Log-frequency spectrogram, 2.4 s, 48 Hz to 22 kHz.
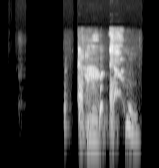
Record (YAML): three_cough_length: 2.4 s
three_cough_amplitude: 26981
three_cough_signal_mean_std_ratio: 0.44
survey_phase: beta (2021-08-13 to 2022-03-07)
age: 18-44
gender: Female
wearing_mask: 'No'
symptom_headache: true
smoker_status: Never smoked
respiratory_condition_asthma: false
respiratory_condition_other: false
recruitment_source: REACT
submission_delay: 0 days
covid_test_result: Negative
covid_test_method: RT-qPCR
influenza_a_test_result: Negative
influenza_b_test_result: Negative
